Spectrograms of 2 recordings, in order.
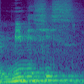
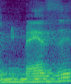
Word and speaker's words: mimesis: Então, mimese é português, o grego é mimesis, o francês é mimese, por isso que algumas pessoas que eu não vou falar pronunciam erradamente em português, dizendo que é mimese, não é mimese, é mimesis, né?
